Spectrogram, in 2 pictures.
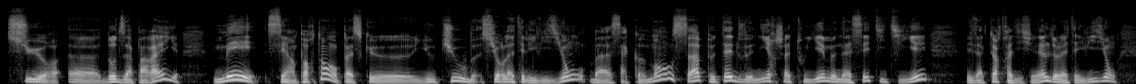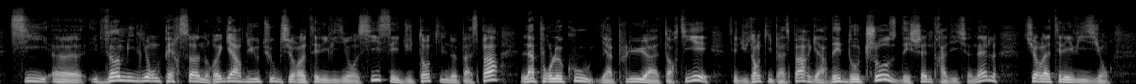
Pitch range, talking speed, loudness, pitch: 100-145 Hz, 195 wpm, -24 LUFS, 115 Hz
